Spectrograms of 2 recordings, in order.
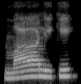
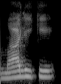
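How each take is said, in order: First: مالکی with the alif stretched long and slow. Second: مالکی with the alif clipped short; swallowed alif, wrong. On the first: Tutor showing students the long alif in مالکی. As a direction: hold the first vowel of مالکی. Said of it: "الف کو لمبا کرنا ہے تو مالکی". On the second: Tutor showing students the wrong short alif. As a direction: rush the first vowel of مالکی. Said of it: "الف کو کھا جائے". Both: Shown as a demonstration.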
